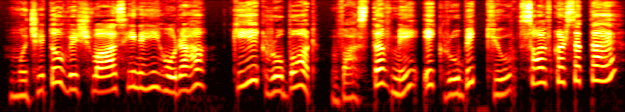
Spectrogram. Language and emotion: Hindi, surprised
